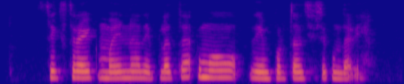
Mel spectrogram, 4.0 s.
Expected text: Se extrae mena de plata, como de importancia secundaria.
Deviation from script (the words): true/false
false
